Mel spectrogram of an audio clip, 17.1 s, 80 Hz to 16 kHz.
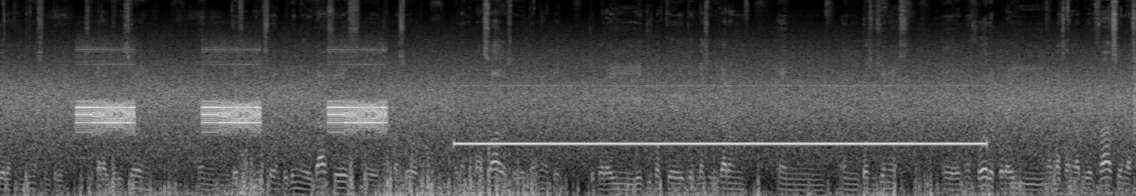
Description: Emergency Alert System (SAME) tones (header bursts, then the 1050 Hz attention tone), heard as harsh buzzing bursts, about 520.83 baud, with radio hiss and a squelch burst at the end.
